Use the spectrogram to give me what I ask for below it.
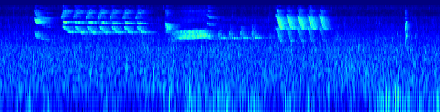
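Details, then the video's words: High-pitched song of a northeastern chestnut-bellied seed finch: a lead note, a fast series of bright repeated notes, a buzzy section, then another quick trill and a short final chip, over stream sounds. "Papa Arroz Dedim com Som de Riacho (Papa arroz do Nordeste)"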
